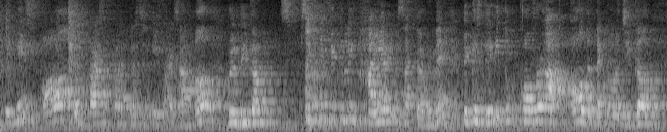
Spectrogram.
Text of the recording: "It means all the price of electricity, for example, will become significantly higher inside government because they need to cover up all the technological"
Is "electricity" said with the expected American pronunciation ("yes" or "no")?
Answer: no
